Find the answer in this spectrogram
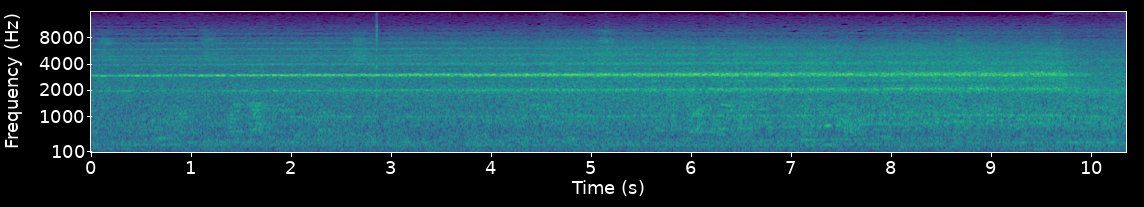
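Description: Long Island Rail Road M9 electric multiple-unit train pulling slowly into an underground station platform. A steady rumble grows gently louder, under a constant high-pitched squeal that cuts off near the end.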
